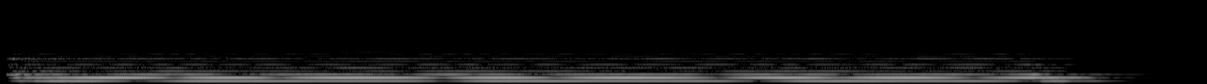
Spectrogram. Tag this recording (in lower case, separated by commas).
musical instrument, organ, keyboard (musical), music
